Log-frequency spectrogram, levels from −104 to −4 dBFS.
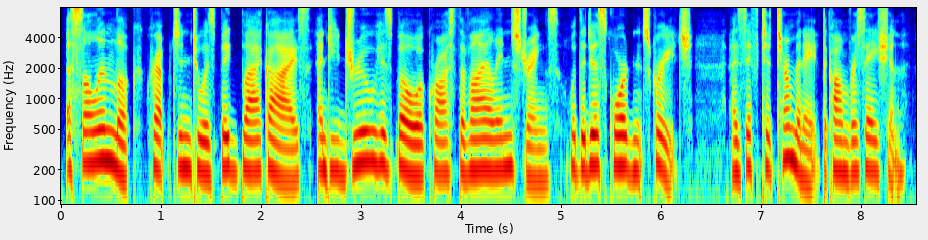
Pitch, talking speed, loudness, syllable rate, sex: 195 Hz, 195 wpm, -18 LUFS, 5.1 syllables/s, female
